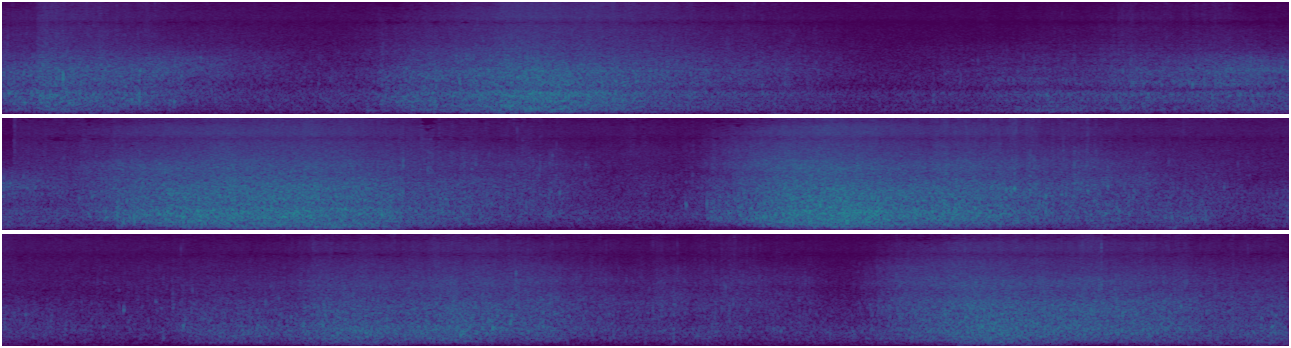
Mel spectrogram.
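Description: Small sea waves breaking and washing over a pebble beach, the surf swelling and ebbing in about seven surges, one every four to five seconds.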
